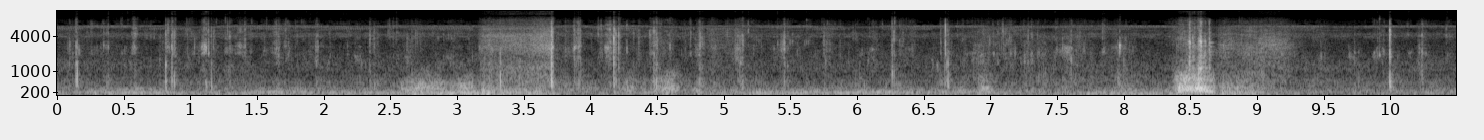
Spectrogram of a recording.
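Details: Raccoons in the wild feeding at close range: irregular crisp snaps and bites spaced through a constant hiss, with a louder crunching burst late in the recording.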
